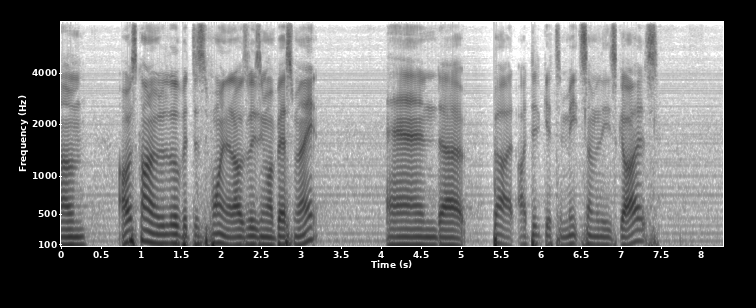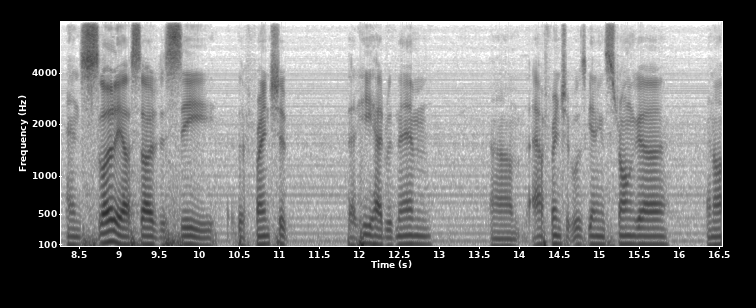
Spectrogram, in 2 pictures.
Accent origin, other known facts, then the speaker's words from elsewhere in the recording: South Africa; Growing up in South Africa, we sing the Lord's Prayer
